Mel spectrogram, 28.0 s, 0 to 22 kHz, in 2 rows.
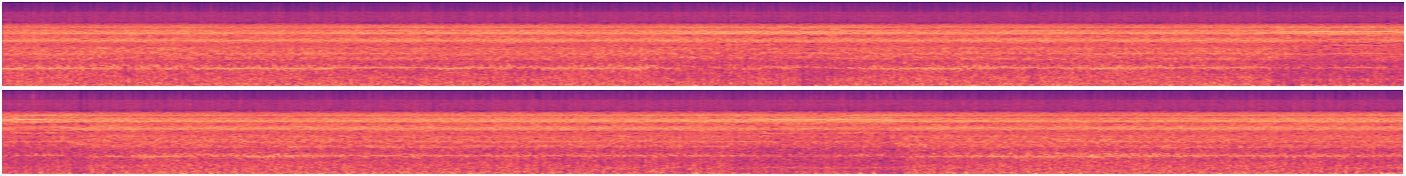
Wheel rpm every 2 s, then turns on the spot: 210, 210, 220, 220, 220, 220, 230, 220, 230, 240, 230, 210, 210, 230.
none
